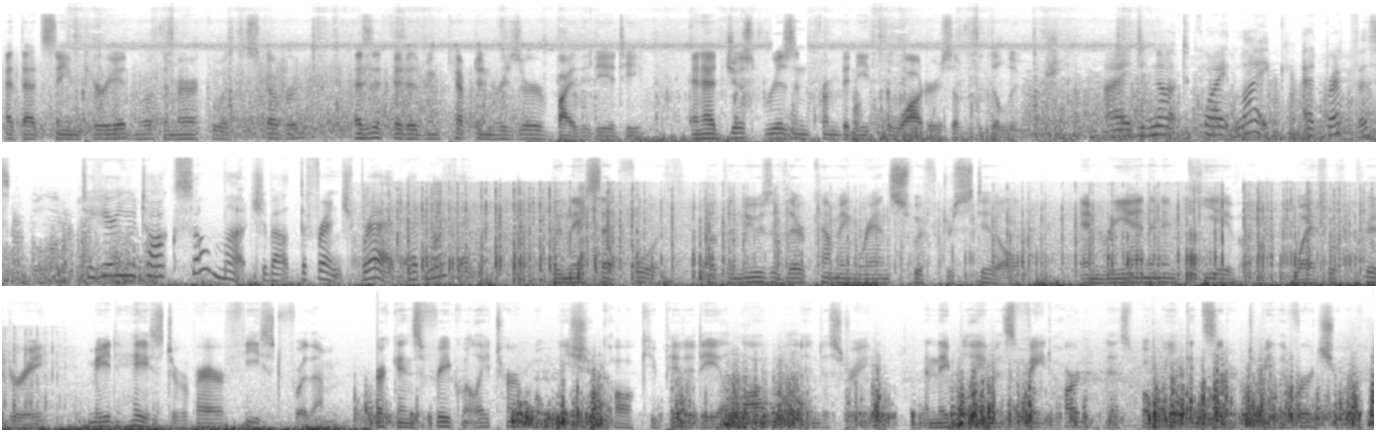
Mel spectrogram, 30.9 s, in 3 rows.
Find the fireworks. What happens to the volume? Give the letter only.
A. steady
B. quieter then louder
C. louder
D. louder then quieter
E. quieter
B.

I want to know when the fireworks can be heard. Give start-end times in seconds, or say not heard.
12.9-21.1.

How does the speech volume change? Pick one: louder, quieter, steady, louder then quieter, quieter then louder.
steady.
